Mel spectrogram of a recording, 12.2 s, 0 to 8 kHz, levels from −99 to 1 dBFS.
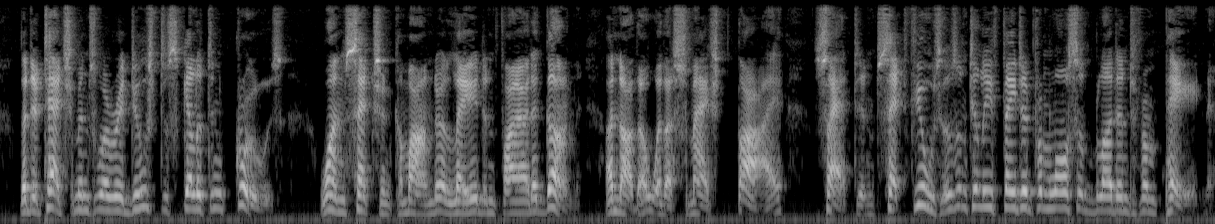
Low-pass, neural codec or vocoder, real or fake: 7.2 kHz; none; real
